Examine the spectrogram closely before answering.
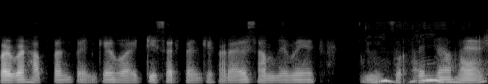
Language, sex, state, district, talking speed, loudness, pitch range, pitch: Hindi, male, Punjab, Kapurthala, 170 wpm, -26 LUFS, 100-105 Hz, 100 Hz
